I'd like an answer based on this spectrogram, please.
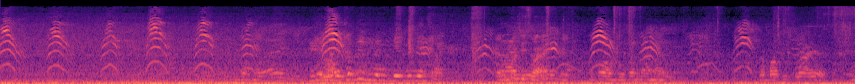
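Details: Tiny abandoned kittens crying almost continuously: bright, high, rise-and-fall mews repeated roughly every half second, several voices overlapping, over a heavy low rumble.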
